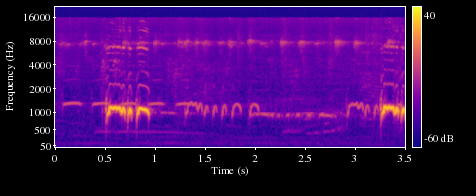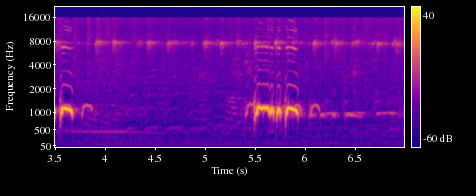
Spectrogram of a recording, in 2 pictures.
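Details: ['Singing local zebra dove meant to provoke silent doves into calling: three loud, stuttering coo phrases about every two and a half seconds, with lower drawn-out coos and softer dove calls filling the gaps.']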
